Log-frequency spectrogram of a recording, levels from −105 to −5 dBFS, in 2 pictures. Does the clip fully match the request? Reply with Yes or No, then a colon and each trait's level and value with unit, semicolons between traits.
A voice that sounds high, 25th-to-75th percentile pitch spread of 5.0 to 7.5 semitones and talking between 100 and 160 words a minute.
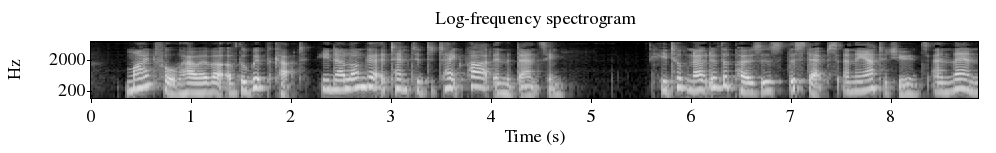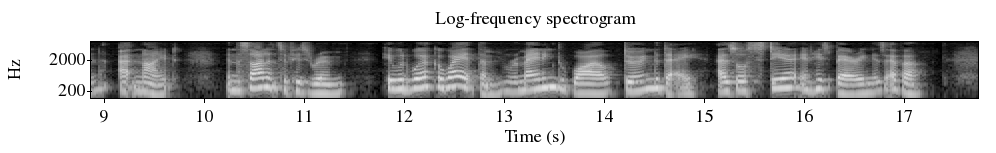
No: high, 210 Hz; wide, 5.4 semitones; average, 190 wpm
